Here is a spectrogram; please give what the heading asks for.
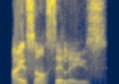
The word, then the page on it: isosceles: British English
